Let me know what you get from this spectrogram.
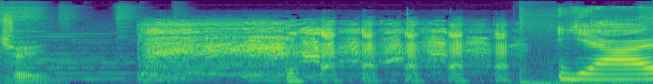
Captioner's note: laughs maniacally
